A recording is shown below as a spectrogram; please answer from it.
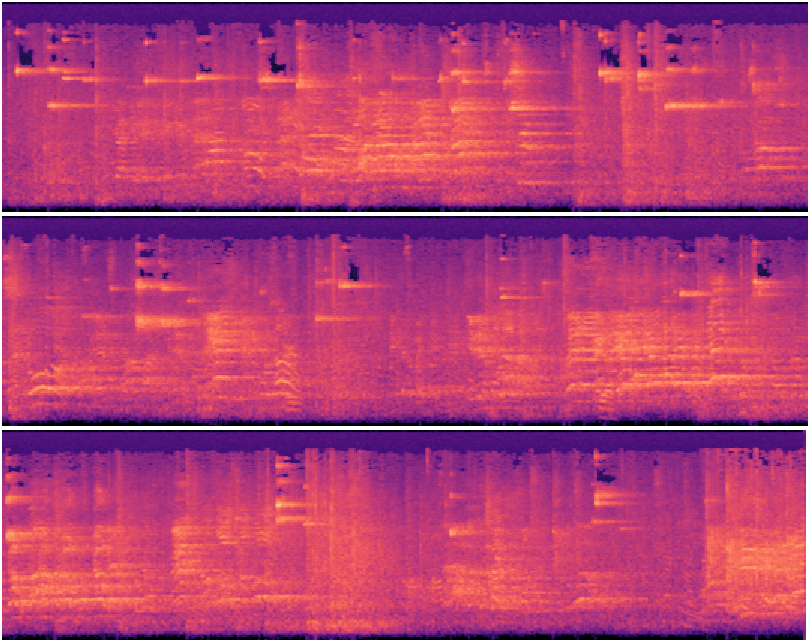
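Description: Indoor basketball game: the ball bouncing on a hardwood court amid sneaker squeaks, with players and spectators calling and talking throughout, all echoing in the gym.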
